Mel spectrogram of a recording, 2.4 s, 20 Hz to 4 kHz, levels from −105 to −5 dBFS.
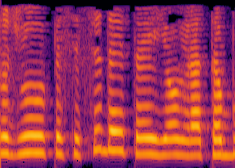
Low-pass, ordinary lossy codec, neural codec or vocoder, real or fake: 3.6 kHz; MP3, 16 kbps; none; real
